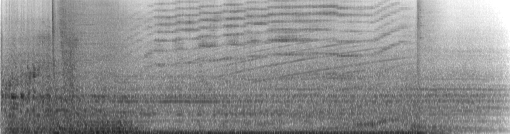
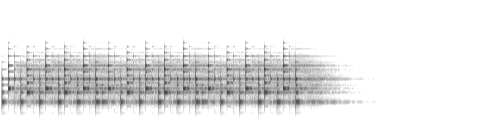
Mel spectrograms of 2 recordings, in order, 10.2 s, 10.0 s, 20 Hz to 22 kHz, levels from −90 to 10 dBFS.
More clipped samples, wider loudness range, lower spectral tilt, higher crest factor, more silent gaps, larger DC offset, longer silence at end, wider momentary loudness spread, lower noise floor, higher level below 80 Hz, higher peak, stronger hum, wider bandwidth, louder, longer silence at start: neither; about the same, 7 LU vs 6 LU; first, -4.5 dB/octave vs 9.5 dB/octave; second, 14 dB vs 24 dB; neither; neither; second, 0.2 s vs 3.6 s; first, 15 LU vs 4 LU; second, -35 dBFS vs -87 dBFS; first, -16 dBFS vs under -90 dBFS; first, 0 dBFS vs -4 dBFS; neither; first, over 20 kHz vs 6.4 kHz; first, -14 LUFS vs -23 LUFS; about the same, 0 s vs 0 s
